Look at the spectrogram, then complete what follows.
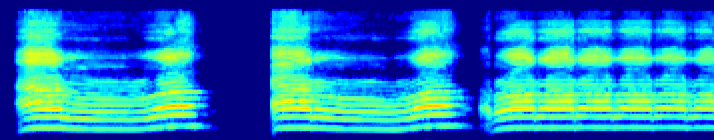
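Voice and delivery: level repeated র with motionless lips; still lips. Shown as a demonstration. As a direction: say আর র without moving the lips at all. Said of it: "একদম ঠোঁট নড়াছাড়া বলবেন". (ঠোঁট না নাড়িয়ে র)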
